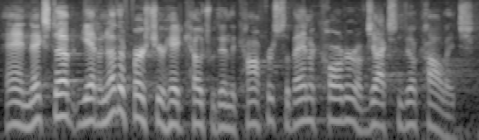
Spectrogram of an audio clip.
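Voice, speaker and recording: A man makes introductions as an event announcer. He talks quickly in a fairly high voice for a man. The sound echoes with long reverb in a hall. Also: fairly bright tone, slight background noise. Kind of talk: introducing speakers.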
